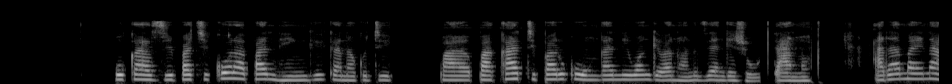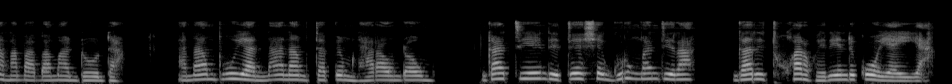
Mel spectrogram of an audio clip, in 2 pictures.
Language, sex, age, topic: Ndau, female, 36-49, health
